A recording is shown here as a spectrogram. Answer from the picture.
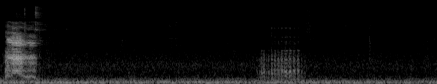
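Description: Macaw giving a loud, harsh call lasting under half a second as the two birds beak at each other, followed by a second, quieter call about two and a half seconds in.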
